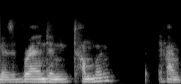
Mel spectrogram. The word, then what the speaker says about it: Tumblin: very special guest uh his name is Brandon Tomlin if I'm pronouncing that correctly yep that's right so he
